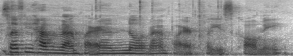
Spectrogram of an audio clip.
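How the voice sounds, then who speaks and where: A woman's voice: on the low side, huge pitch swings, fairly quick, creaky, fairly bright tone, slight background noise. A woman, a native Farsi speaker, chatting as a podcast guest, enthusiastic and giggly. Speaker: actress and filmmaker, guest. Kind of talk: casual chat.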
